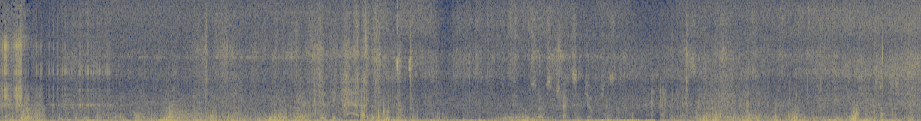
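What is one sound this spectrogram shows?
Wind buffets loudly outdoors throughout.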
